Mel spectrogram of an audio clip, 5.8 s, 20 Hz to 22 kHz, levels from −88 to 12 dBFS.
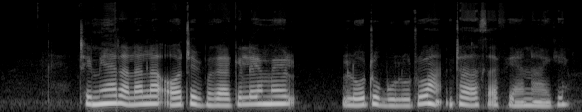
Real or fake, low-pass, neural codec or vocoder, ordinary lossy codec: real; 19.8 kHz; none; Opus, 32 kbps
